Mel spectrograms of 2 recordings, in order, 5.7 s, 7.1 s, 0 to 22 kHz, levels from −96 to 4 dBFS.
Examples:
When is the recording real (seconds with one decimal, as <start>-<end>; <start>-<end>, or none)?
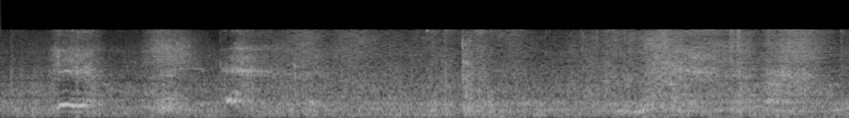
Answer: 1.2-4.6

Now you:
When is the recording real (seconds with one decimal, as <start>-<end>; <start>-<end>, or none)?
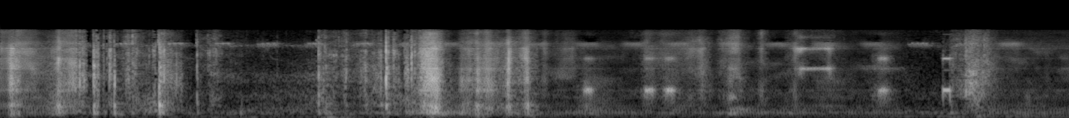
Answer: 0.5-2.8; 6.0-6.6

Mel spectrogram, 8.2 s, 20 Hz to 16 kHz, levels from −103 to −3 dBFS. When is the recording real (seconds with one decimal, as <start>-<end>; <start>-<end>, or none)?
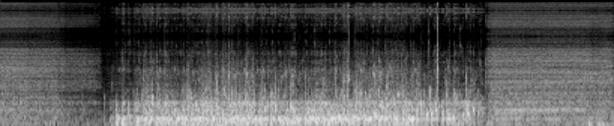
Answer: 0.0-1.3; 1.8-8.2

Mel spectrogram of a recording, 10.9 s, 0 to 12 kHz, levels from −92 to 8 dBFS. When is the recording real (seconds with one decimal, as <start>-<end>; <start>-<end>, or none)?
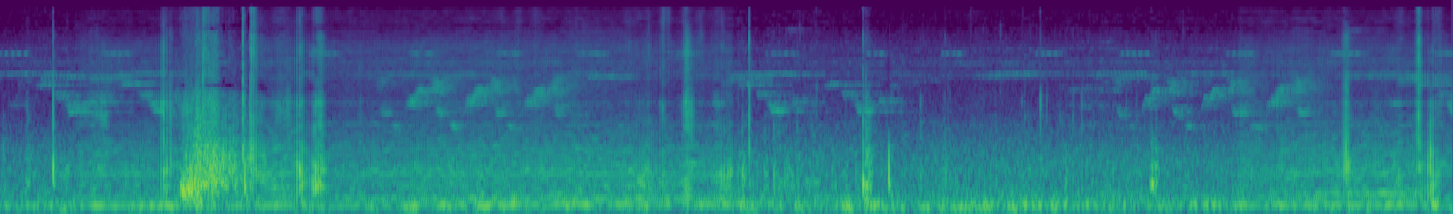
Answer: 0.0-0.6; 1.3-1.9; 5.5-9.3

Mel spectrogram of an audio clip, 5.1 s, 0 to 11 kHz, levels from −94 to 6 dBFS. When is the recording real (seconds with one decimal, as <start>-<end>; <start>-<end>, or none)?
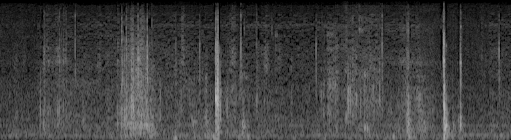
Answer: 0.0-5.1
